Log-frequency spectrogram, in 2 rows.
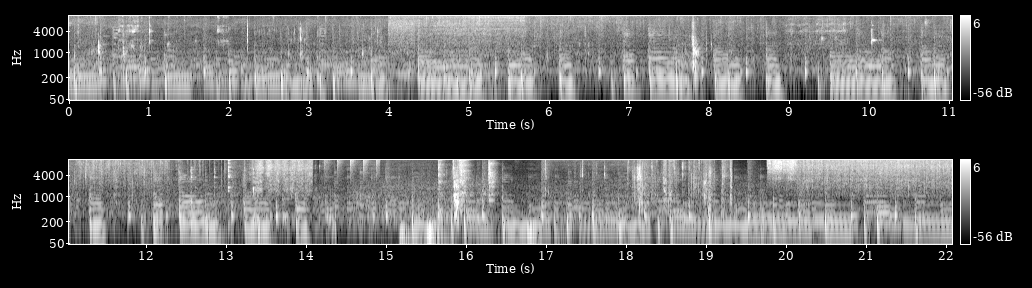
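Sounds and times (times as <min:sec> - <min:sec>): spoon stirring dressing: 0:00.0 - 0:05.2
sizzling hiss: 0:00.0 - 0:15.2, 0:17.0 - 0:22.0
background music: 0:00.0 - 0:22.0.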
